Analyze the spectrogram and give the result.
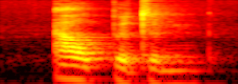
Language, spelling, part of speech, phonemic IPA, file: Dutch, aalputten, noun, /ˈalpʏtə(n)/, Nl-aalputten.ogg
- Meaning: plural of aalput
